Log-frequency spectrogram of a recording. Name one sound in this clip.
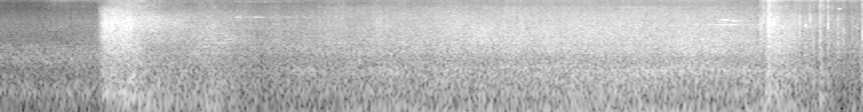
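Wind rushes loudly past during a long fall, growing stronger.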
